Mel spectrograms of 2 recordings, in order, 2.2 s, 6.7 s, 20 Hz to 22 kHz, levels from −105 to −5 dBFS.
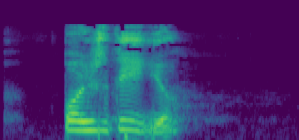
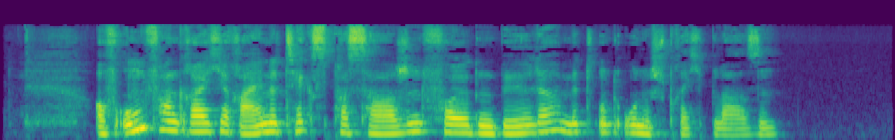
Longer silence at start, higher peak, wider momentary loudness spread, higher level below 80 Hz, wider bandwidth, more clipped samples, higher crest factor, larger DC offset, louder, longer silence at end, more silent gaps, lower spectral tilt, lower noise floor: second, 0.5 s vs 0.75 s; second, -12 dBFS vs 0 dBFS; about the same, 9 LU vs 11 LU; about the same, -64 dBFS vs -62 dBFS; about the same, 11.5 kHz vs 11.5 kHz; neither; about the same, 20 dB vs 18 dB; neither; second, -27 LUFS vs -17 LUFS; about the same, 0.9 s vs 0.9 s; neither; second, -1.5 dB/octave vs -5 dB/octave; first, -88 dBFS vs -72 dBFS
